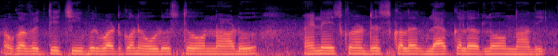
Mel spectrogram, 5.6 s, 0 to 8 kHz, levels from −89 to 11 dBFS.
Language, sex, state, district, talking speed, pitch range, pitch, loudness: Telugu, male, Telangana, Mahabubabad, 150 wpm, 140-150 Hz, 145 Hz, -16 LUFS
